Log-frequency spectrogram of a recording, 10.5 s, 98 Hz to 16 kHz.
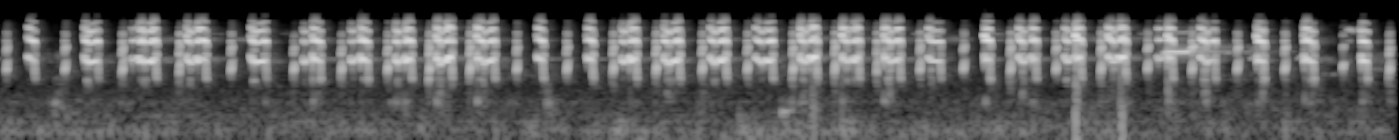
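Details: Young and adult male common kestrels contesting a nest box in Théding, 20 March 2024; a continuous train of harsh, scratchy notes about three a second for ten seconds.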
